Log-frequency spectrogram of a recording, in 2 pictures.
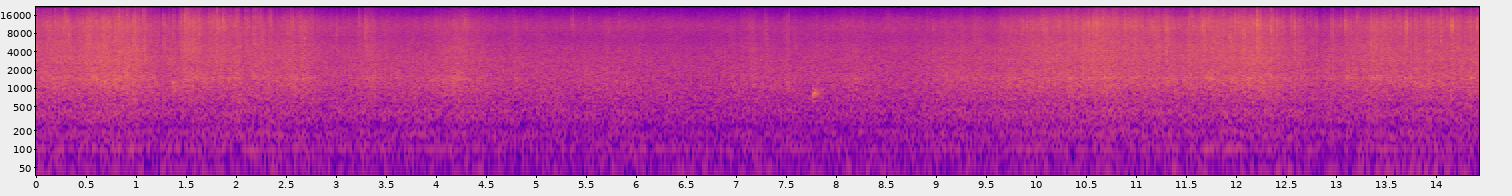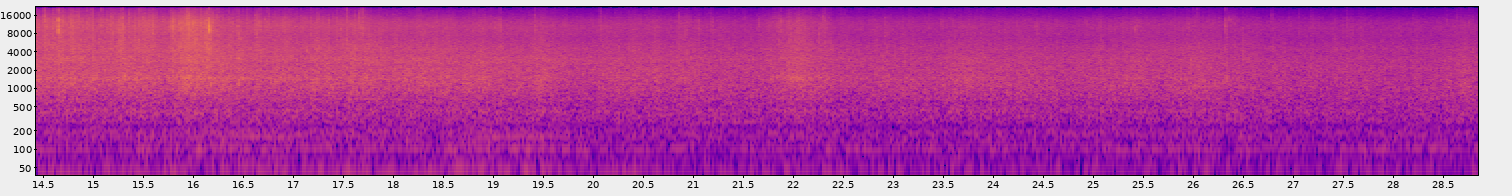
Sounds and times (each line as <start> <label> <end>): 0.0 rain 28.8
